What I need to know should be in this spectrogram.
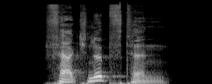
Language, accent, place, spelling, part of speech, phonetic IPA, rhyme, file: German, Germany, Berlin, verknüpften, adjective / verb, [fɛɐ̯ˈknʏp͡ftn̩], -ʏp͡ftn̩, De-verknüpften.ogg
- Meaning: inflection of verknüpft: 1. strong genitive masculine/neuter singular 2. weak/mixed genitive/dative all-gender singular 3. strong/weak/mixed accusative masculine singular 4. strong dative plural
